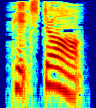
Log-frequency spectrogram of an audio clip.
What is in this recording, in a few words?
"pitch dark", English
